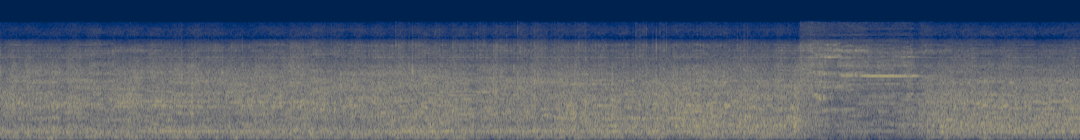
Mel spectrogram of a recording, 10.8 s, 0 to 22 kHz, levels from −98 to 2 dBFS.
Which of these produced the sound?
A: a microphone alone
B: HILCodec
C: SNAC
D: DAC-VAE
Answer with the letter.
C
